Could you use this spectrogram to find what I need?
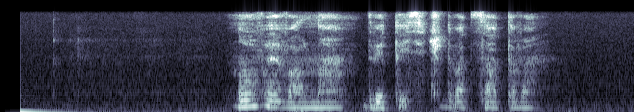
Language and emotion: Russian, sad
